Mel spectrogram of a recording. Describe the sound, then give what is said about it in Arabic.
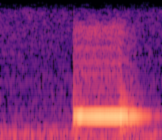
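A single telephone line tone as a caller is cut off from a phone-in show: a steady, mid-pitched beep lasting about half a second, then fading out over quiet line noise. “طيب انقطع الاتصال لا بأس، معنا مكالمة أخرى”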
